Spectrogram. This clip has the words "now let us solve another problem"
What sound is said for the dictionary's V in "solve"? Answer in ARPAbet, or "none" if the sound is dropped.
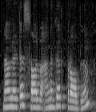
V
